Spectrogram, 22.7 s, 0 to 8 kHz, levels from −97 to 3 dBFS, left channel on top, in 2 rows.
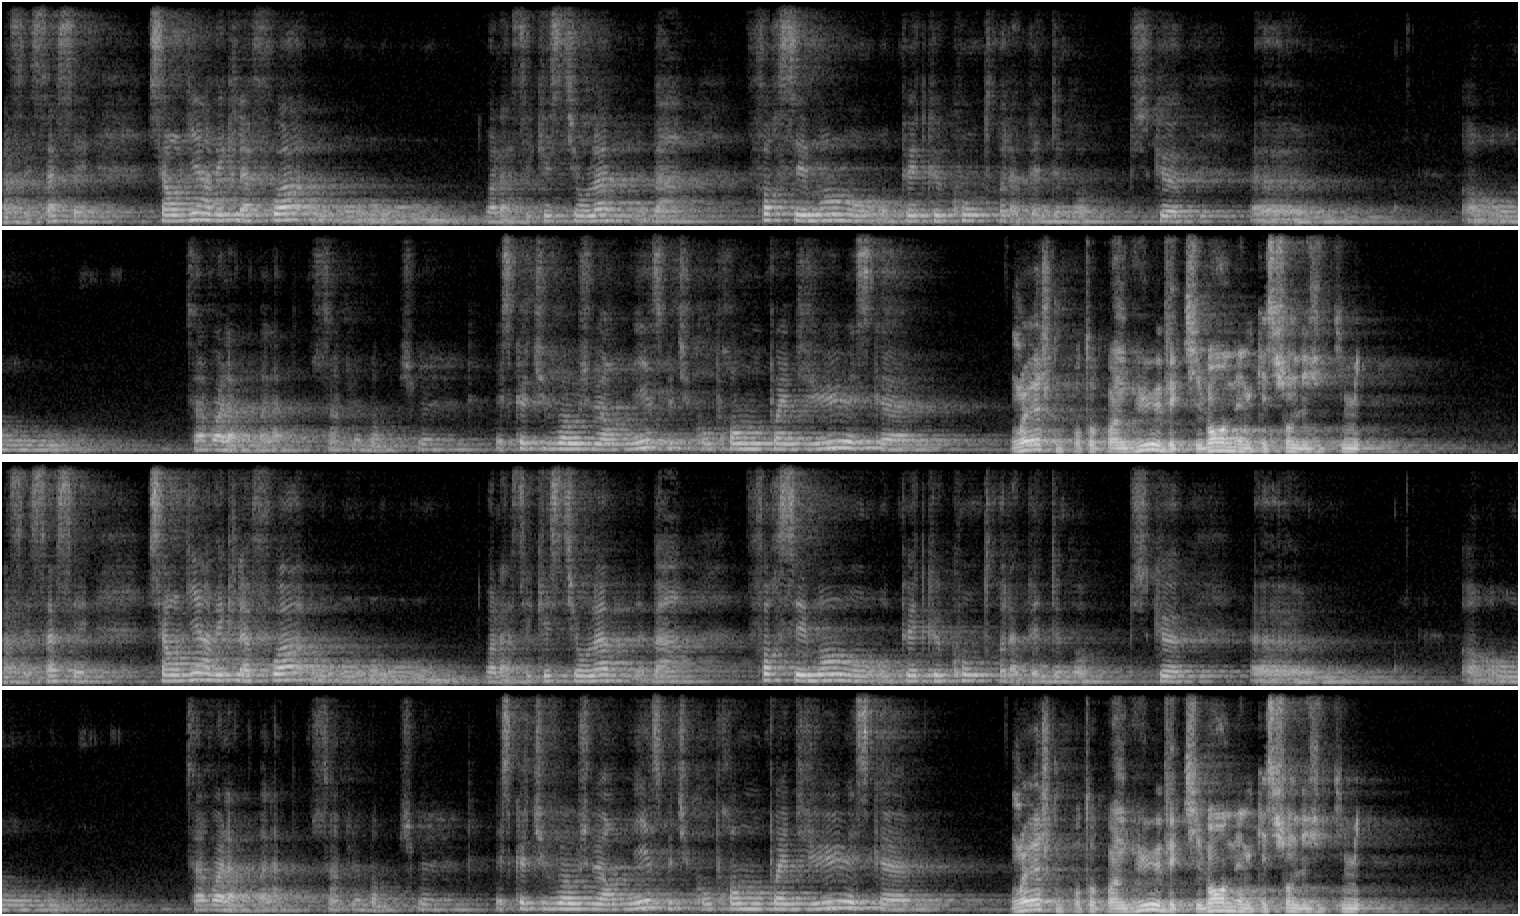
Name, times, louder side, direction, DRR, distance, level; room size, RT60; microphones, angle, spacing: voice 1, 0.0-5.2 5.6-9.0 9.4-10.2 10.9-12.0 12.6-18.3, right 1 dB, 20° right, 5 dB, 1.4 m, -29 dB
voice 2, 18.9-21.6, equal, 5° right, 11 dB, 0.4 m, -20 dB
22.0 x 15.0 x 8.2 m, 2.1 s
head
